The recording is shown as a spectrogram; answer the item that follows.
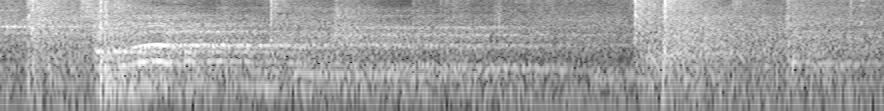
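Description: Badminton play in a hall: a loud thud about half a second in, followed at once by a drawn-out cry lasting about two seconds, then more sharp hits a little after three seconds in.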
